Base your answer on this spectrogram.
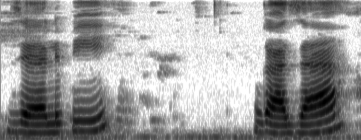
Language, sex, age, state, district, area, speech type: Assamese, female, 30-45, Assam, Majuli, urban, spontaneous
